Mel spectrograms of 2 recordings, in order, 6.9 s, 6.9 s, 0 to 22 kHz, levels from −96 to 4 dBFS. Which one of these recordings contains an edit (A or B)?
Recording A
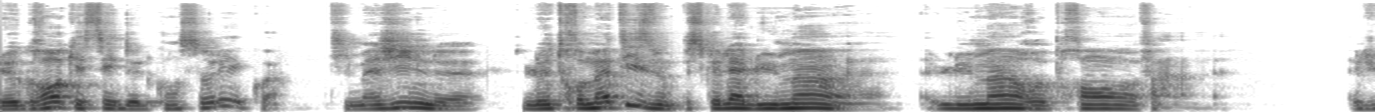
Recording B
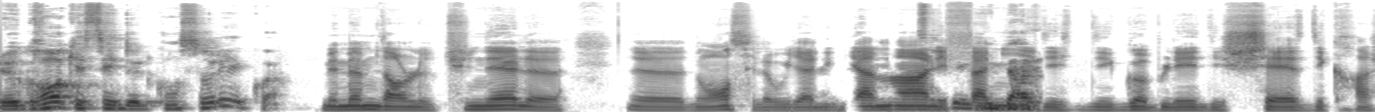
B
